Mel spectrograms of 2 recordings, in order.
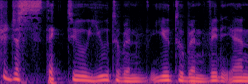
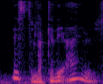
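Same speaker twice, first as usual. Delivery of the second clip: softer attempt at an Irish accent; tentative Irish accent; 6 dB quieter, faster than usual. Shown as a demonstration. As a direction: try the Irish accent out quietly, unsure of it. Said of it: "How, how do you say that".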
